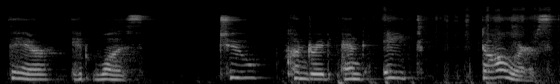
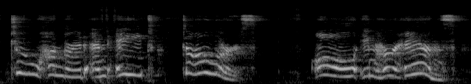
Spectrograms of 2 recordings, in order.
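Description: First: Very slow, measured amazement; slow awe. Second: High, slow, ringing amazement; amazed exclamation. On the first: Jessie stunned by the money in her hands, slow awe. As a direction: spell out the sum slowly, pausing before the last word. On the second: Jessie marvelling at the sum in her hands, exclaiming. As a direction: exclaim it high, stretching each word in wonder. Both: A narrator's reading.

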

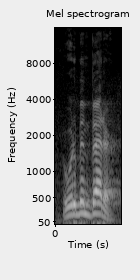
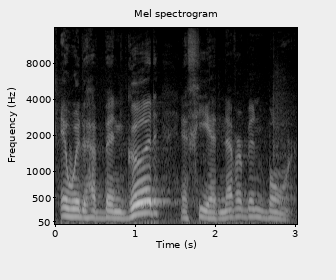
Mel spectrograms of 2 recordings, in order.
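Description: First: "better" said higher and held; stress on better. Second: Said in the usual way. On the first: Real, not acted. Preacher correcting his quote, stress on "better".

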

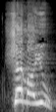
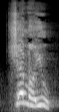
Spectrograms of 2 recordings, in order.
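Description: First: Higher, pointed rebuke; scolding the boasters from higher up; rising rebuke. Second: Said in the usual way. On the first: Real, not acted. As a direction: throw the shame at them. Louder repeated scolding.

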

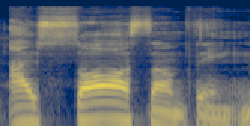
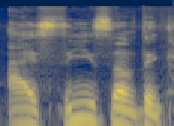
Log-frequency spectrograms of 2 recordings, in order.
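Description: First: Saw stretched and stressed, slow; "I saw something" with saw held long. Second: See stressed as the wrong present tense; "I see something" with see pointed. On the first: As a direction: lean on saw to mark the past tense. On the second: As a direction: contrast see against saw. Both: Shown as a demonstration.

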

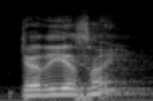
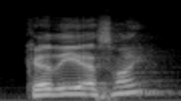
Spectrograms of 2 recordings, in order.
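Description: The two takes are said the same way.

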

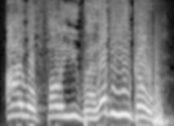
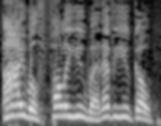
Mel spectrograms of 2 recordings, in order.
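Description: First: Much louder, higher fervent cry; on fire vow. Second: Eager vow. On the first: Follower fresh from charismatic worship shouting to Jesus, fervent. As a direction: proclaim it on fire from God. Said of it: "they're on fire from God". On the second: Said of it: "someone said to Jesus". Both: Retold or imitated.

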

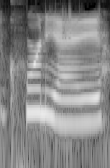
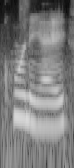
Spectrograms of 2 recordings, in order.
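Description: First: Cornier said as "corn-ee-ay" with the stress on the end; chosen pronunciation. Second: Cornier repeated as "corn-ee-ay", a little softer; chosen pronunciation. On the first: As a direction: say Cornier like "kor-nee-AY". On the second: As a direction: say Cornier again as "kor-nee-AY". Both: Shown as a demonstration. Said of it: "That's how I'm gonna say it".

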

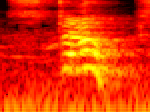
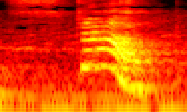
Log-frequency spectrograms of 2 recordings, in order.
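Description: First: Very high, loud shout. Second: Even higher, loud shout. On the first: Witch yelling at the dustman's truck, very high shout. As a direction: yell to halt the truck. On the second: Witch shouting after the departing dustman, very high shout. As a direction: yell it again after the truck. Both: A narrator's reading. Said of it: "shouted Winnie".

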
